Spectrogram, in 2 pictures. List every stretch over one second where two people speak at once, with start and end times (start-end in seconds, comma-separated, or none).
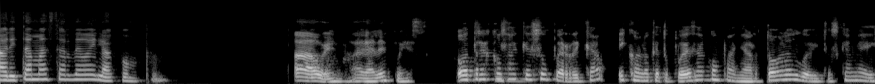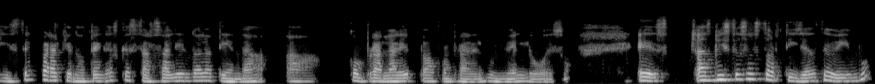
none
